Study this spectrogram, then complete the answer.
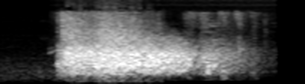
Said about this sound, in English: This morning, two people are in custody after a deadly mass shooting at an El Paso mall. Police are working to learn what led to the shooting. New video shows the moments people ran to escape gunfire.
